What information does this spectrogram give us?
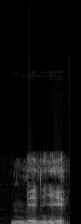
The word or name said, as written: baigner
